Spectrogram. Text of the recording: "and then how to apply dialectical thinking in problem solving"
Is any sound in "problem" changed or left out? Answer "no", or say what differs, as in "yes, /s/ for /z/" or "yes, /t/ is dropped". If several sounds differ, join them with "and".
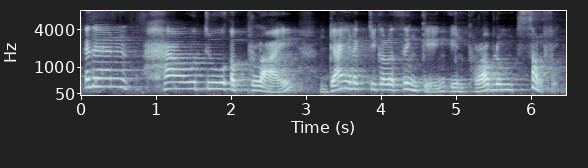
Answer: no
